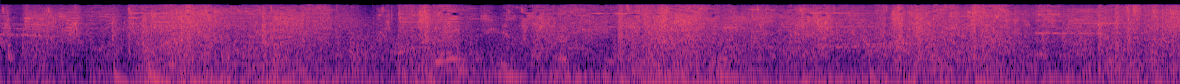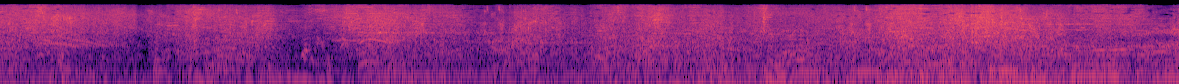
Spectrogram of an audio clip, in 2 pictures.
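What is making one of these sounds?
Game spell effects crackle, whoosh and blast in quick succession.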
